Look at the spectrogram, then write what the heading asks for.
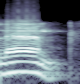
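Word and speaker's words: lamb: இது சும்மா தமிழ்ல எழுதுனேன் லேம்ப் பி போடக்கூடாது லேம்ப் இல்ல லேம்ப் லேம்ப் ஆட்டுக்குட்டி லேம்ப் இது லேம்ப் பா சொல்லக்கூடாது ரைட் இது லேம்ப்ல உண்டு லேம்ப்னா தீபம் அல்லது விளக்கு லேம்ப்னா ஆட்டுக்குட்டி லேம்புக்கு பி உச்சரிக்கக்கூடாது அதே மாதிரி டம் என்று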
